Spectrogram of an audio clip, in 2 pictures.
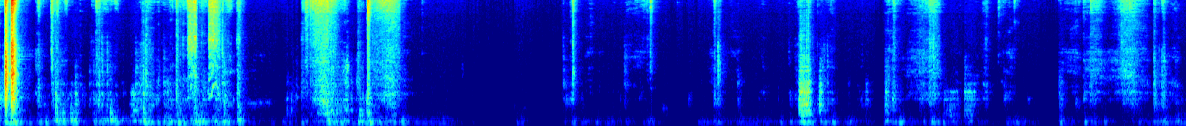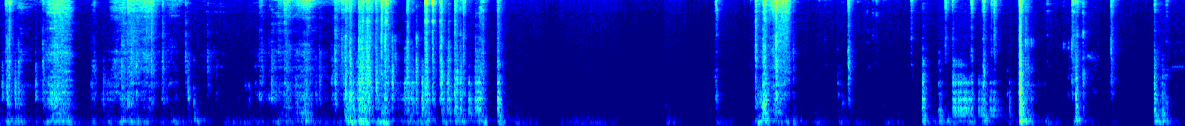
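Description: A plastic monitor case being handled, turned over and set down on a table. A sharp knock comes right at the start, then scattered clicks, knocks and rustles with quiet gaps between them.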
